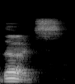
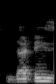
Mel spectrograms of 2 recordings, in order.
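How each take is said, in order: First: The words merge into one contracted syllable. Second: Both words are said fully and separately. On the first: "pronounced as that's" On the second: "that is is pronounced as that's"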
